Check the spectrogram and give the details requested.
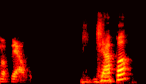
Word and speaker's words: Jhyappa: Japa. Japa.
